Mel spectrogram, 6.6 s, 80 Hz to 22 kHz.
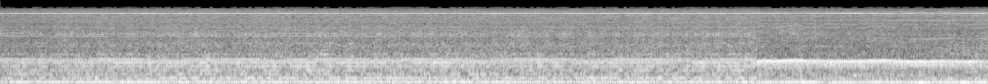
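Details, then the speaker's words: Super Chipmunk RC with a Castle Talon 25A ESC, Rimfire 400 brushless motor and APC 9x6 prop, about 24 minutes into a half-throttle run. The steady, high motor whine wavers and sags as the battery runs low and the speed controller starts shutting down. "Now we're beginning to hear some power loss from the motor. Seems the speed controller starting to shut down."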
